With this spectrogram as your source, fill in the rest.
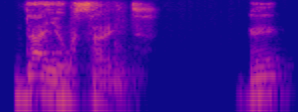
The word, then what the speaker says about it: dioxide: This word is pronounced dioxide. Dioxide. Dioxide. Wait, and the stress is here. Dioxide, okay?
